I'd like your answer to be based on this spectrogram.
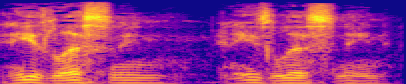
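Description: Pastor preaching in a reverberant hall. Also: male voice, low voice, little pitch movement, fairly quick, husky. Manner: conversational, storytelling with asides. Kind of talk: sermon.

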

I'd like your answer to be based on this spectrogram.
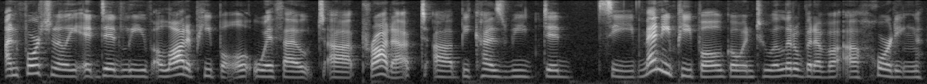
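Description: A woman's voice: fairly low pitch, steady tone, moderate pace, hardly any pauses. A woman from Canada, a dietitian, chatting casually as a podcast co-host in a basement. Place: indoors in a basement, not a studio.

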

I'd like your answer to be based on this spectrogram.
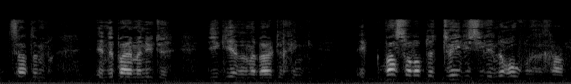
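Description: Dirk, a brooding, self-sacrificing astronaut. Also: male voice, high voice, fast, slightly rough, heavily acted, low-quality recording. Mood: weakening. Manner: reflective, quiet, grows breathless and faint. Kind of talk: vintage radio drama acting.

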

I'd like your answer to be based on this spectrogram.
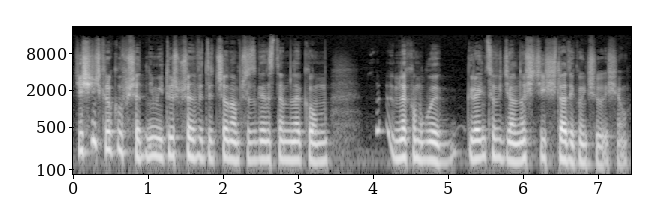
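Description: Podcast host, man reading a novel aloud with asides; mellow, slightly higher voice. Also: moderate pace. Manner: expressive reading, casual asides.

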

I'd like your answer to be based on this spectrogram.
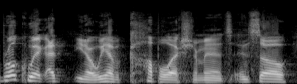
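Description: A man's voice: mid-range voice, expressive, fairly quick, a bit bright. A man co-hosting a podcast in casual chat, rambling and laughing as he tells a story. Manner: rambling, laughs while telling stories. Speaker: podcast co-host.

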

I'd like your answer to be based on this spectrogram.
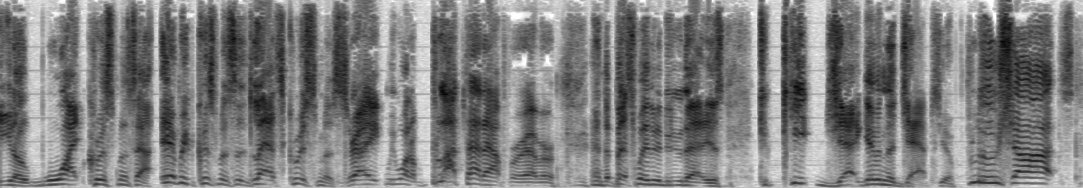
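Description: A man's voice: high voice, pushed and bright, no echo, exaggerated voice. A man voicing a rambling, scheming middle-aged male conspirator who fills his talk with "you know.". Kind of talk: comedic call-in role-play.

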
